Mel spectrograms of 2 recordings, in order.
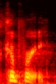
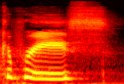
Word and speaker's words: Kapri: It's Kapri. Period. Like, the fuck, say it all. It's 2 syllables. It's like, don't be lazy. Kapri. Don't be lazy. That's KP. it. No, it's Kapri. And it's not Caprice.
